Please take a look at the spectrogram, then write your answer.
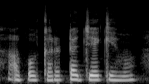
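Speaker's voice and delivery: usual speaking voice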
